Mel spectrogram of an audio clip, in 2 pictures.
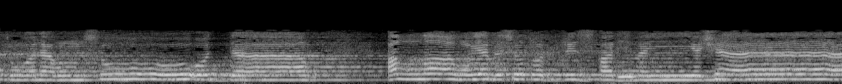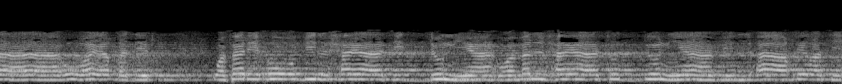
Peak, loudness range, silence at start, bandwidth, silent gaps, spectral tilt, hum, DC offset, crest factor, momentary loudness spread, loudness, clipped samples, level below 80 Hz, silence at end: -4 dBFS; 2 LU; 0 s; 5.2 kHz; none; -8 dB/octave; none; under 0.1%; 14 dB; 5 LU; -17 LUFS; under 0.1%; -58 dBFS; 0 s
